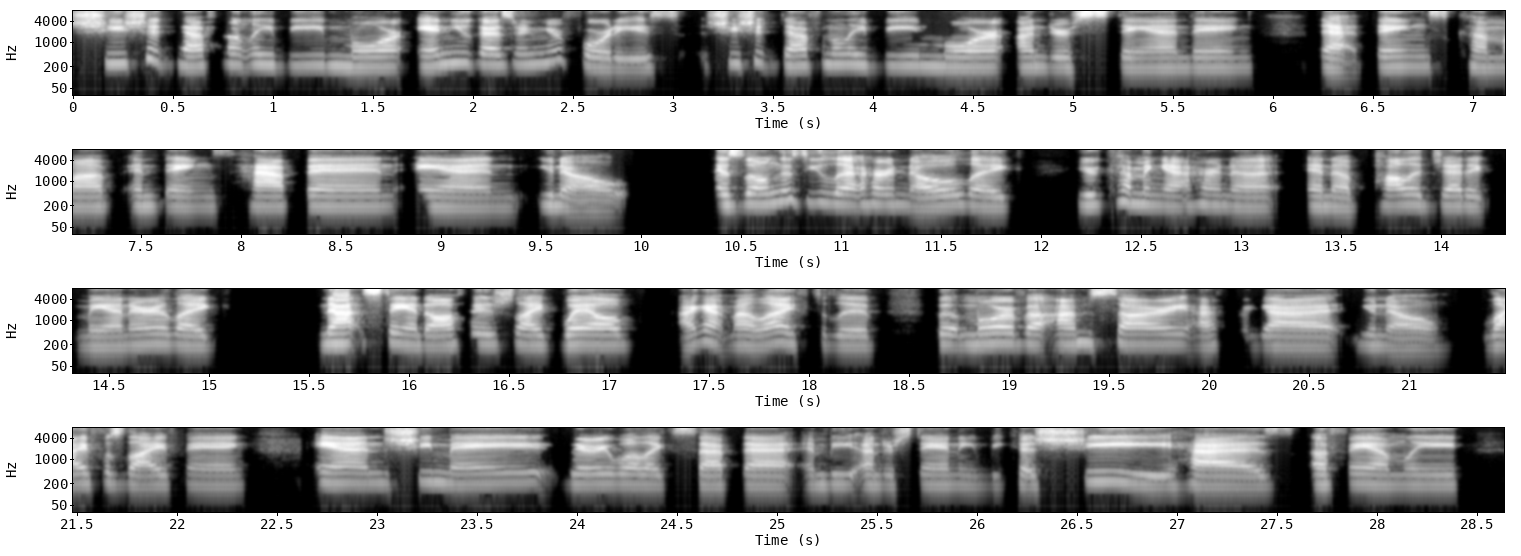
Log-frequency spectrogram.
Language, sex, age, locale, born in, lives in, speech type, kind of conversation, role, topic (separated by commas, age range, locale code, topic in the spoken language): English, female, 30-34, en-US, United States, United States, conversation, advice, advisor, How can I apologize and make it up after forgetting a close friend's birthday?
